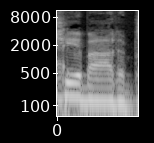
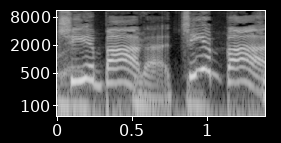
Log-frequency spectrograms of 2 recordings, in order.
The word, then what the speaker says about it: Ciabatta: Ciabatta bread. – Ciabatta.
